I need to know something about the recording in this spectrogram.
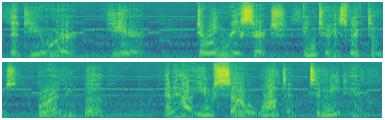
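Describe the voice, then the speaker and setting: A man voicing a calm, calculating and sinister AI house assistant in audio horror fiction, measured and matter-of-fact. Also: sits low, heavily acted, rough recording.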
